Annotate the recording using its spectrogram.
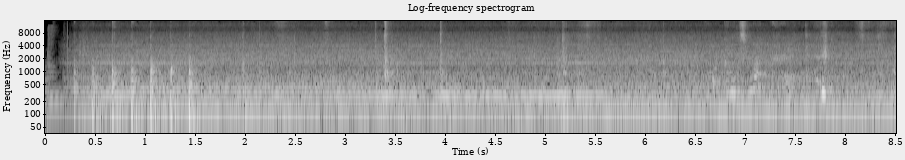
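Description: Knuckles knocking on a hotel room door, a quick series of about five raps in the first second and a half, followed by a steady low hum.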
